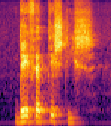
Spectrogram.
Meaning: defeatist
- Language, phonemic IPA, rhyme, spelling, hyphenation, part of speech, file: Dutch, /ˌdeː.fɛˈtɪs.tis/, -ɪstis, defaitistisch, de‧fai‧tis‧tisch, adjective, Nl-defaitistisch.ogg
